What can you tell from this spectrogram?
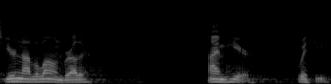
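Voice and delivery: soft, low, tender reassurance; encouraging. Acted. Ananias comforts lonely, blinded Saul, softly encouraging. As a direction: comfort gently, leaving space between phrases. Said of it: "How encouraging that would have been".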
